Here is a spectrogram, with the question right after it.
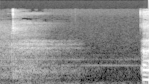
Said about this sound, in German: Entschuldigung, ich muss kurz umblättern.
